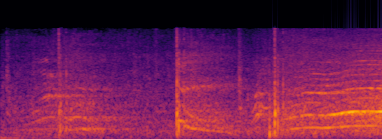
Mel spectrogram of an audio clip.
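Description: A tennis ball is struck with rackets in a rally.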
